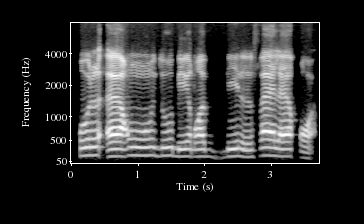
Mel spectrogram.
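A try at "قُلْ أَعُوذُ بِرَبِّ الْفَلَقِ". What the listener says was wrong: Falaq, cepat. Jangan falaq. Seakan-akan nanti ada tambahan kayak huruf alif atau hal lain. Cepat al-falaq karena semua satu huruf.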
